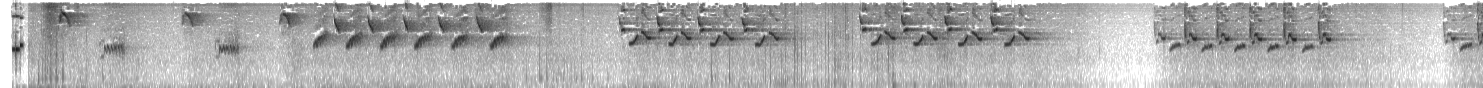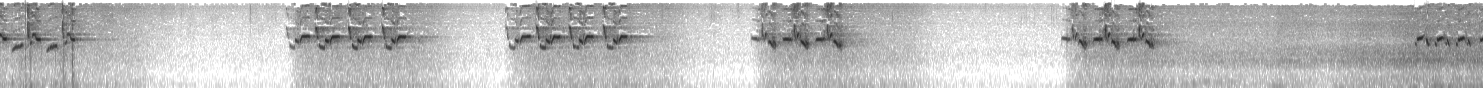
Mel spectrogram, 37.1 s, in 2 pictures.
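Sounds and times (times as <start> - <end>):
bird chirping: 0.2 - 6.6, 7.6 - 13.4, 14.4 - 17.0, 18.0 - 20.0, 22.1 - 24.1, 24.8 - 26.8, 27.9 - 29.4, 31.8 - 34.0, 36.0 - 37.0.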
